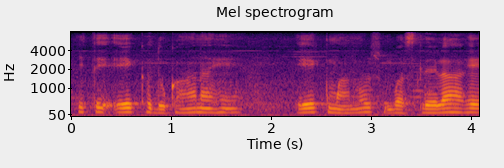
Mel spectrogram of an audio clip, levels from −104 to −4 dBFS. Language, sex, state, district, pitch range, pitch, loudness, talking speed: Marathi, male, Maharashtra, Nagpur, 135-150 Hz, 145 Hz, -36 LUFS, 115 wpm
